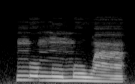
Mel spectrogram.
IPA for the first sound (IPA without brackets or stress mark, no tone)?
ŋ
